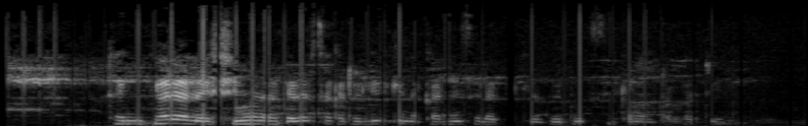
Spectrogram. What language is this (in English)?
Swahili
